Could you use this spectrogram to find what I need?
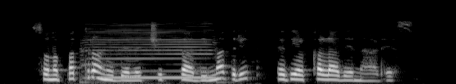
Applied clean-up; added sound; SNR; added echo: classical method log-MMSE.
